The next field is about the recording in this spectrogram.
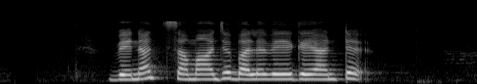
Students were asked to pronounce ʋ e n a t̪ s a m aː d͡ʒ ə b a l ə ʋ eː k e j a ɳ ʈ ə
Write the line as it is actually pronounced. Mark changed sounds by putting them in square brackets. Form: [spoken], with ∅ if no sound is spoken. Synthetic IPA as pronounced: ʋ e n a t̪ s a m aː d͡ʒ ə b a l ə ʋ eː [ɡ] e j a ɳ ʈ ə

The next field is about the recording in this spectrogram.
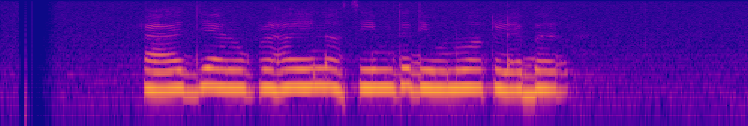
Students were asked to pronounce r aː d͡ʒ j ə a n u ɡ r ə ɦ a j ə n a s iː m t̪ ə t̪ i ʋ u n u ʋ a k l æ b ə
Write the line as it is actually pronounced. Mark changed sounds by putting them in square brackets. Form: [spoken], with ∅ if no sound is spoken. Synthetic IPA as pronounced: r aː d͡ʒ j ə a n u ɡ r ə ɦ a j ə n a s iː m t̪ ə [d̪] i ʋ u n u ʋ a k l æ b ə

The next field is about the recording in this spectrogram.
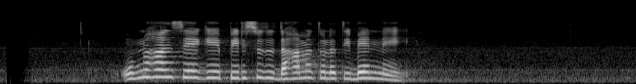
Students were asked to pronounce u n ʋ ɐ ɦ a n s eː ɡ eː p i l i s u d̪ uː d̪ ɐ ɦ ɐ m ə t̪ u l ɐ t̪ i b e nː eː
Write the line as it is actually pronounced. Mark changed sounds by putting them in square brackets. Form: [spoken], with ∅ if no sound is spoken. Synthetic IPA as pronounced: u n ʋ ɐ ɦ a n s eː ɡ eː p i [ɾ] i s u d̪ [u] d̪ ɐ ɦ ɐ m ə t̪ u l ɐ t̪ i b e nː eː

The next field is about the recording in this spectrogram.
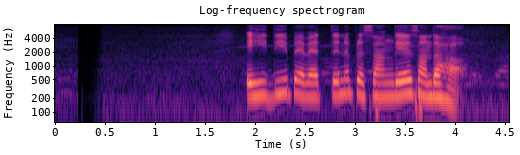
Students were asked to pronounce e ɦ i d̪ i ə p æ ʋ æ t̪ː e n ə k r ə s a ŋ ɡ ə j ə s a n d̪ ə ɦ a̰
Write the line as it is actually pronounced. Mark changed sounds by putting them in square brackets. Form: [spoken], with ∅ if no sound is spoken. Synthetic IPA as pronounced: e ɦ i d̪ i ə p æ ʋ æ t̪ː e n ə [p] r ə s a ŋ ɡ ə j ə s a n d̪ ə ɦ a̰

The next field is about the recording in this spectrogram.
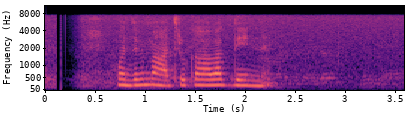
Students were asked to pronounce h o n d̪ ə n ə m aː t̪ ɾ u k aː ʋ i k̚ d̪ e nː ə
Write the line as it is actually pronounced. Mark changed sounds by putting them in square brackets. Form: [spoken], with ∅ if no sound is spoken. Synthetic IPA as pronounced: h o n d̪ ə [m] ə m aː t̪ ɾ u k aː ʋ [a] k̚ d̪ e nː ə

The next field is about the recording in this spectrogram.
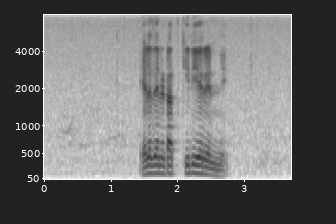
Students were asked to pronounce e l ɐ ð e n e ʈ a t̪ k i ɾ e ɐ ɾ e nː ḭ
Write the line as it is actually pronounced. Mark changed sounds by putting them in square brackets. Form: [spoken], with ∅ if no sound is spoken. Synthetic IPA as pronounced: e l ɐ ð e n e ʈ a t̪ k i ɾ [i] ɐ ɾ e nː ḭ

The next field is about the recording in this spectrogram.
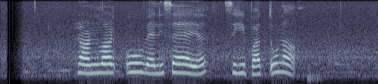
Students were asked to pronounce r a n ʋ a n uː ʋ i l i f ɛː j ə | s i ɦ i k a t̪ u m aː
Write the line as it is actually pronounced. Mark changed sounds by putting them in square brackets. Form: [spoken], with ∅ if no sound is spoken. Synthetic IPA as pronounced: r a n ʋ a n uː ʋ [æ] l i [s] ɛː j ə | s i ɦ i [p] a t̪ u [n] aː

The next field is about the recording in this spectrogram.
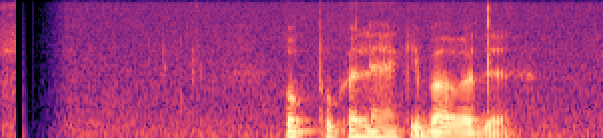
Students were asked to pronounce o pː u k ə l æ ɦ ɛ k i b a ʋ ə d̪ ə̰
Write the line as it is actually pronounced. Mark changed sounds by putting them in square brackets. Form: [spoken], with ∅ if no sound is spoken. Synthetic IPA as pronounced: o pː u k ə l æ ɦ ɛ k i b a ʋ ə d̪ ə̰

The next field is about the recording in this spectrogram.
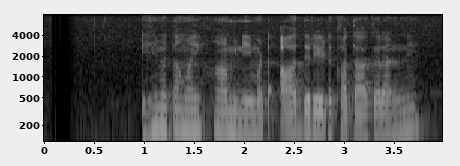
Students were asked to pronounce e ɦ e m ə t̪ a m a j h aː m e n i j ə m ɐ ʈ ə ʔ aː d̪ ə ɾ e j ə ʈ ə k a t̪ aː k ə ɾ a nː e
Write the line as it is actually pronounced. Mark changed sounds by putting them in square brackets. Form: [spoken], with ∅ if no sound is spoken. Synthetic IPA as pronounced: e ɦ e m ə t̪ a m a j h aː m [i] n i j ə m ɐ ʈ ə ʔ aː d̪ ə ɾ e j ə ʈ ə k a t̪ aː k ə ɾ a nː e

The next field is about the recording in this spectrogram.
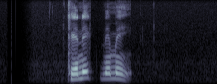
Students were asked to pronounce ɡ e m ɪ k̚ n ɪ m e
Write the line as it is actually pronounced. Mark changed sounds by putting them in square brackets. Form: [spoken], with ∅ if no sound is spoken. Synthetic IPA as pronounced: [k] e [n] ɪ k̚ n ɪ m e

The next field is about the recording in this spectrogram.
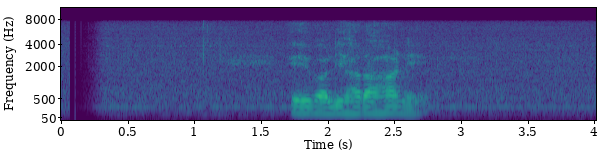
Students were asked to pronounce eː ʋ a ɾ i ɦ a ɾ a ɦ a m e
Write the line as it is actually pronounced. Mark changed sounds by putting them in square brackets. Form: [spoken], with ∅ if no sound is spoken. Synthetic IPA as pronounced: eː ʋ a [l] i ɦ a ɾ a ɦ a [n] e

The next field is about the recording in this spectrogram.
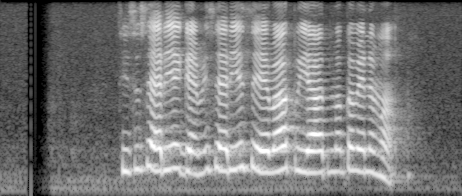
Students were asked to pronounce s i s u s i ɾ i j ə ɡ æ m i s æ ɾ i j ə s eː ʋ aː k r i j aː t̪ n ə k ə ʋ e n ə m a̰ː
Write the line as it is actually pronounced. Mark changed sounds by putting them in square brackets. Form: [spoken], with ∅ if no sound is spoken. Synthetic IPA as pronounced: s i s u s [æ] ɾ i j ə ɡ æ m i s æ ɾ i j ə s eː ʋ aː k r i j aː t̪ [m] ə k ə ʋ e n ə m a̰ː

